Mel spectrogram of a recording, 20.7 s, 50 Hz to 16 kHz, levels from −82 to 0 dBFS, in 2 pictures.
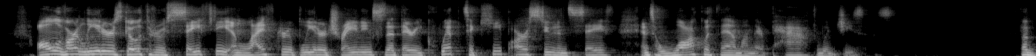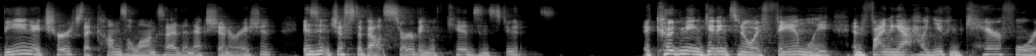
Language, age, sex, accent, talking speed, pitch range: English, 20-39, male, American, 190 wpm, 140-175 Hz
